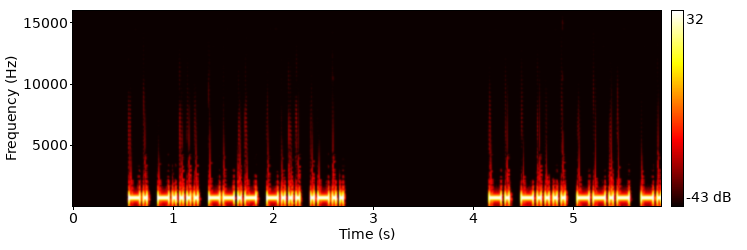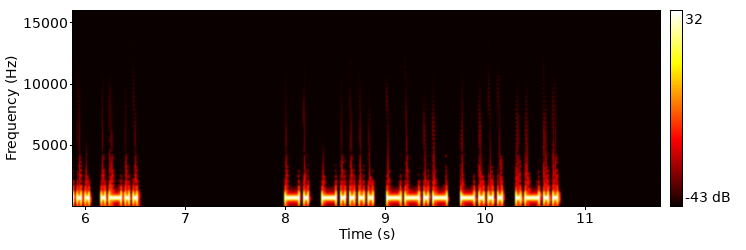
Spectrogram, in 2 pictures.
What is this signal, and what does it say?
Morse code, heard as a keyed tone, about 31 wpm, 700 Hz. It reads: N6QBL N6QBL N6QBL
